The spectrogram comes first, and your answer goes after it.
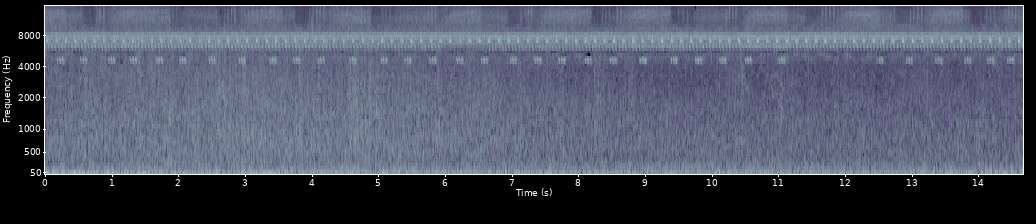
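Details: In a fall corn field soon to be harvested, crickets keep up regular high-pitched chirps around three per second, layered over a bright steady trill while wind rustles the corn.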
